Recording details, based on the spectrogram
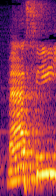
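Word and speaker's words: Masi: right here to say my name is Massi okay it's not it's spelled as m a s i so it's not Massie it's Massi okay so I place my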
